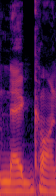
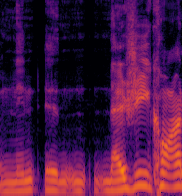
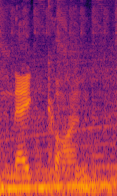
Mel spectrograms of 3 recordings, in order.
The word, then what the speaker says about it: NeGcon: Oh, also I think it's it's not negcon, it's like neicon or something. I don't I don't know how you pronounce it. I've always said negon. All right.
